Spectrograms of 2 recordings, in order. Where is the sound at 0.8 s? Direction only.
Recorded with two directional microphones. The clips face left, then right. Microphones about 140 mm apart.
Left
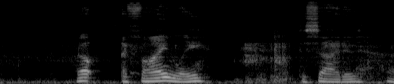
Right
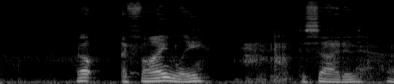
10° right (ahead or behind).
